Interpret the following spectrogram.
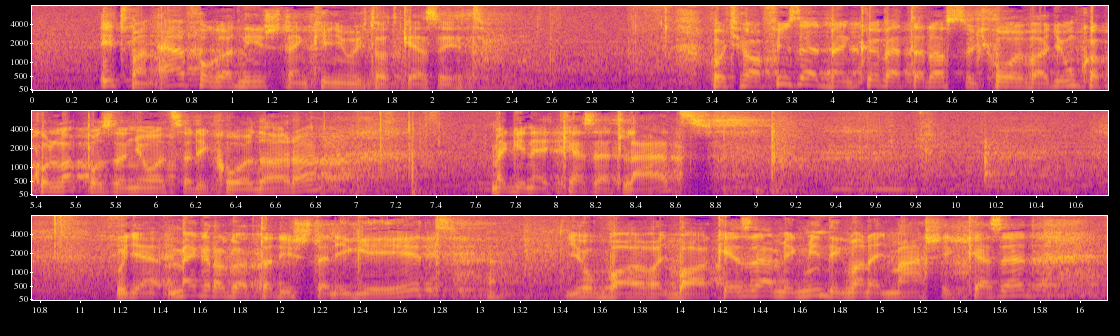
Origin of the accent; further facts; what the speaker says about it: Budapest, Hungary; now in Vác, Hungary; Én echte budapesti angyalföldi gyerek vagyok, bocit képről láttam, de most Vácon élek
